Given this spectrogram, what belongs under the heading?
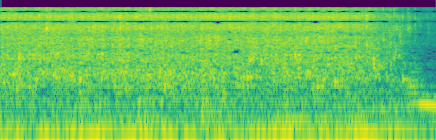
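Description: Water runs steadily into a dog bathing tank, a continuous close splashing rush that holds even throughout before easing off at the very end.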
